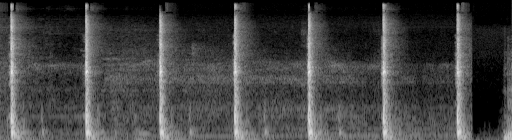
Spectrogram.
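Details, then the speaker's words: Chevrolet Trailblazer with the HVAC just started: sharp, regular clicks about twice a second from the dash as a blend door actuator, reset by a battery disconnect, needs recalibration. "HVAC is hvacing in there it's got the little flapper door accelerometer doodads and when you unhook the battery it kind of resets all that stuff and you're supposed to recalibrate it"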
